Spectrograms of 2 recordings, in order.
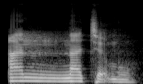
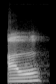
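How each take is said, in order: First: An-najmu slowly with the l merged into a doubled n; assimilated lam. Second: Al-najmu with the l sounded before n, as the mistaken way; wrong reading. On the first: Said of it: "Sehingga bacanya". (an-najmu pelan, lam dilebur ke nun) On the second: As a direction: say al-najmu keeping the l. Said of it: "kalau nggak ada tasdid, nanti khawatir bacanya". (bacaan salah al-najmu, lam dibaca jelas) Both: Shown as a demonstration.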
